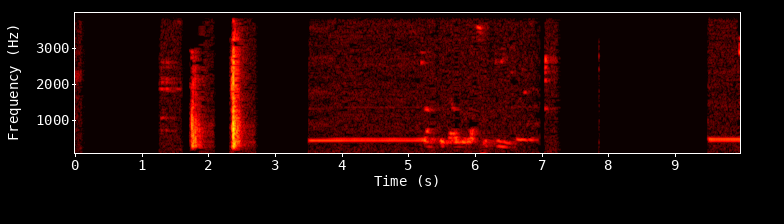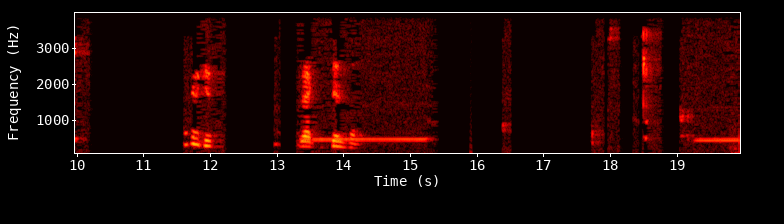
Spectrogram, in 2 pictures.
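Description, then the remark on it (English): Short electronic telephone beeps and steady tones sound in bursts as a phone call to a web designer is dialed and rings, with sharp clicks between them and no one speaking. “We're going to get our web designer on the phone for a second.”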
